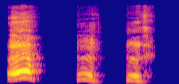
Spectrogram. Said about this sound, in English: Oh, sorry, talking about hype made me yawn.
